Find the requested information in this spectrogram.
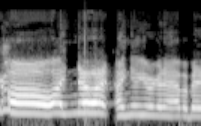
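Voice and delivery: loud, high burst of joy that rushes on fast; a husband shouting with joy at the pregnancy news; excited shout. Retold or imitated. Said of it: "and so we're excited".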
